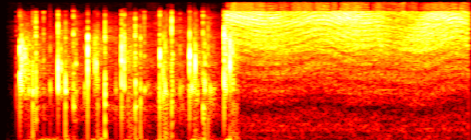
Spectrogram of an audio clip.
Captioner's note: spray can rattling; spray paint hissing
